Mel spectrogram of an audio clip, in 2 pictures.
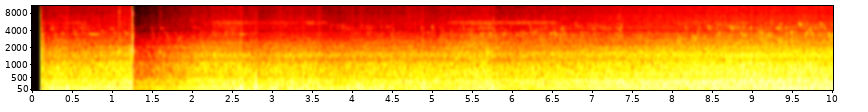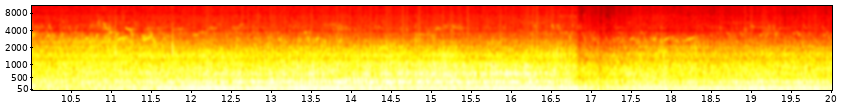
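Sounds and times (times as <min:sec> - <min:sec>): helicopter rotors droning: 0:00.1 - 0:20.0.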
